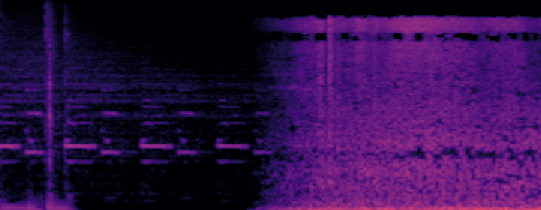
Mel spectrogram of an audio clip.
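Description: A few soft tonal notes fade out, then a steady, loud low rumble of road and engine noise inside a moving car fills the rest, with no one talking.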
